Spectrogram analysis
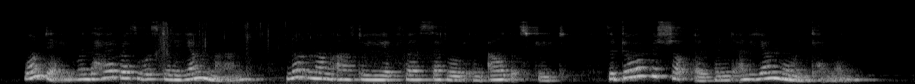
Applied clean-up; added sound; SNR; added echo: neural separator model SepFormer DNS4.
